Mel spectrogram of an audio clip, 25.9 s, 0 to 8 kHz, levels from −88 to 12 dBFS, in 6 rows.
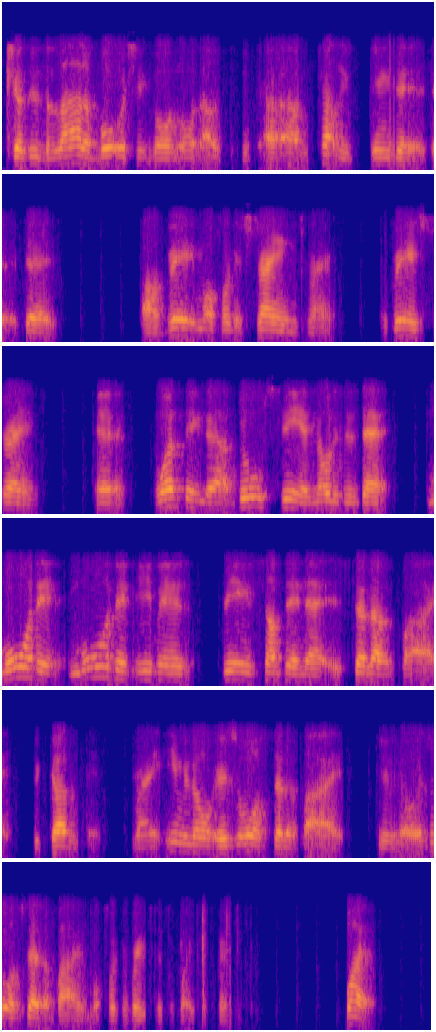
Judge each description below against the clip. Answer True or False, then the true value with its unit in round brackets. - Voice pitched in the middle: True (155 Hz)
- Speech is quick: False (160 wpm)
